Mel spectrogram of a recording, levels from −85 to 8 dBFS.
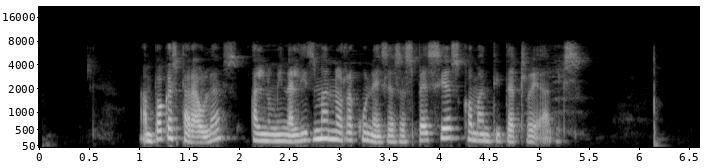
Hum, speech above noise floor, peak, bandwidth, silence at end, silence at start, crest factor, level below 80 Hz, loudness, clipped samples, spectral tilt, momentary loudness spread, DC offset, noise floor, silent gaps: none; 49 dB; -2 dBFS; 8.2 kHz; 0.4 s; 1 s; 18 dB; -56 dBFS; -18 LUFS; under 0.1%; -6 dB/octave; 8 LU; under 0.1%; -66 dBFS; none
